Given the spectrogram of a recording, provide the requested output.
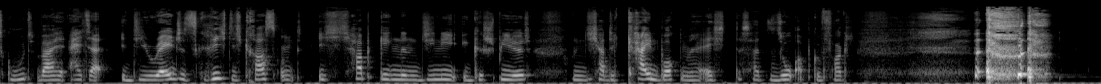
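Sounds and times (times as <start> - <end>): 
speech: 0.1 - 10.2
person coughing harshly: 9.7 - 10.6.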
